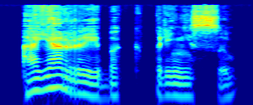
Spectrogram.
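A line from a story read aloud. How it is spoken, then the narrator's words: Sweet singsong. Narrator (Russian): ласково пропела лисица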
